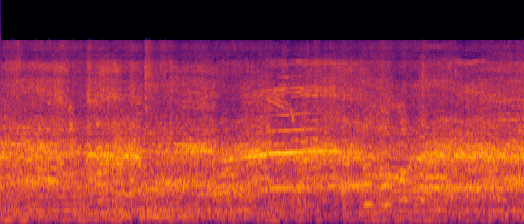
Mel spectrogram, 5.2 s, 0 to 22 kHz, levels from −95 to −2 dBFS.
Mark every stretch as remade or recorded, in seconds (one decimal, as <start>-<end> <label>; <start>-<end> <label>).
0.0-0.5 recorded; 0.5-1.3 remade; 1.3-3.2 recorded; 3.2-4.2 remade; 4.2-5.2 recorded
